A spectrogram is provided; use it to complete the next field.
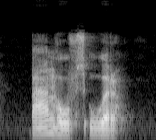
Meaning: station clock (at a train station)
- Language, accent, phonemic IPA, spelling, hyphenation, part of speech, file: German, Austria, /ˈbaːnhoːfsˌʔuːɐ̯/, Bahnhofsuhr, Bahn‧hofs‧uhr, noun, De-at-Bahnhofsuhr.ogg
